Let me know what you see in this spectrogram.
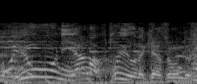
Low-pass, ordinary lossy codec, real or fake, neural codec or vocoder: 7.2 kHz; none; real; none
